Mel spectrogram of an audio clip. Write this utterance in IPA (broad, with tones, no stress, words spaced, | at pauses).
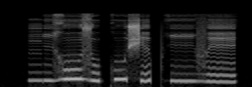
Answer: ŋi˨ɣoː˦zu˨ ku˦ʃɪ˨˦ pʰiː˨ve˨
